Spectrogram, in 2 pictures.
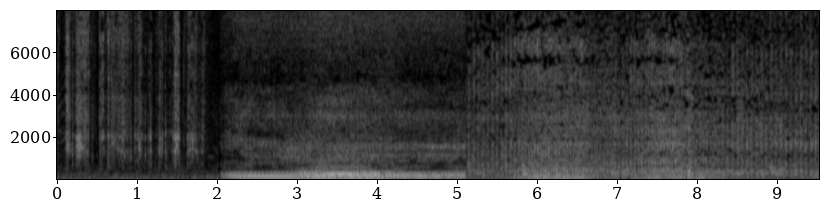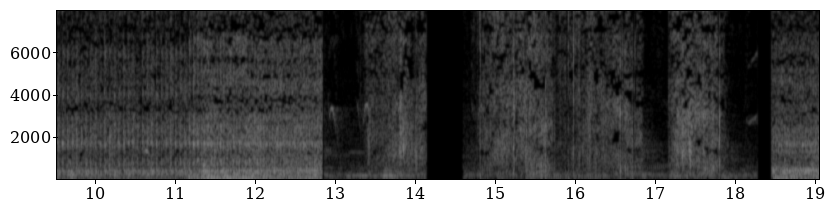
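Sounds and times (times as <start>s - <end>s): fast mechanical rattle: 5.1s - 12.9s.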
